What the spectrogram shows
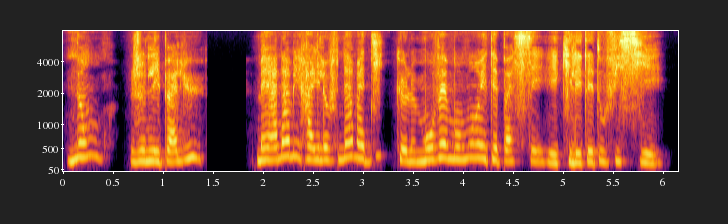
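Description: Woman doing an excitable teenage girl, high. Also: moderate pace, breathy edge. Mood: excited. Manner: eager, pleading, excitable. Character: impulsive lively teenage girl. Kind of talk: audiobook character voice.

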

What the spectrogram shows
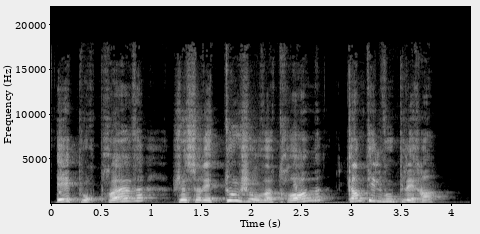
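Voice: mid-range voice, very animated, unhurried, voice pushed up. A reader voicing a proud, gallant young male knight in a swashbuckling audiobook, answering with cool hauteur. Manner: proud and mocking in reply.

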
